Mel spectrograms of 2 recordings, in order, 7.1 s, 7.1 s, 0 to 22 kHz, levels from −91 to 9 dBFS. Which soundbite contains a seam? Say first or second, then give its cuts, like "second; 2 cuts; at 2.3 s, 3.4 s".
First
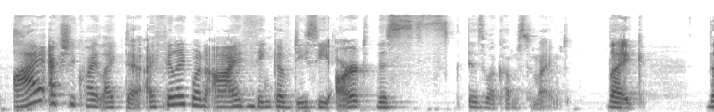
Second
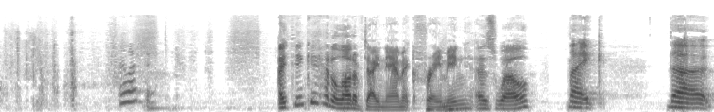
second; 2 cuts; at 3.6 s, 5.5 s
